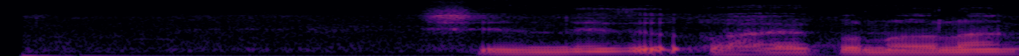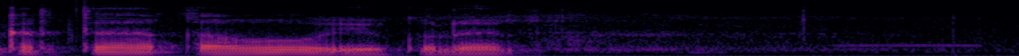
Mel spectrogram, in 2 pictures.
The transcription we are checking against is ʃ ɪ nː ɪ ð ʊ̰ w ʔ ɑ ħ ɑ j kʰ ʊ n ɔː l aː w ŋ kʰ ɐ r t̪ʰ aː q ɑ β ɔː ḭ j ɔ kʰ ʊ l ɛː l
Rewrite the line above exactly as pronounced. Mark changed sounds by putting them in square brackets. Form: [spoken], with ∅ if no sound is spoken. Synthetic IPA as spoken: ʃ ɪ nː ɪ ð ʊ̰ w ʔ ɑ ħ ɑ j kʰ ʊ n ɔː l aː [∅] ŋ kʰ ɐ r t̪ʰ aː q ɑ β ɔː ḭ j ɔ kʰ ʊ l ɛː l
